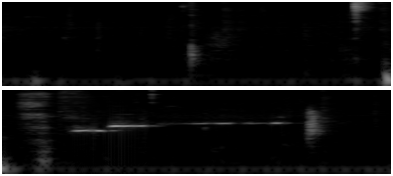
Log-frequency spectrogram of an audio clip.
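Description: A person whistles a brief, clear tune of a few sustained notes stepping upward, preceded by scattered clicks and knocks over a low steady hum.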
